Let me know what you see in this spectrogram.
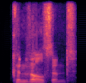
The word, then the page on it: convulsant: British English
